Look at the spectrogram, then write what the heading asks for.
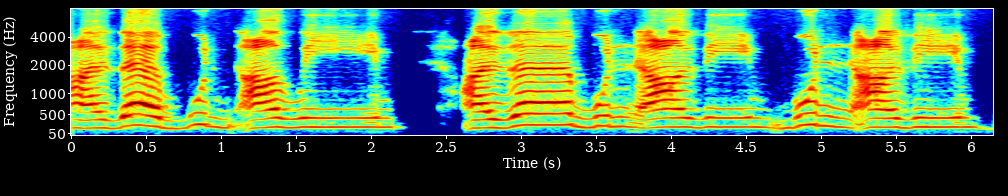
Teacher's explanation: Nun mati atau tanwin bila jumpa dengan huruf halkum memang takkan ada dengung ekstra. Tak ada. Tak ada penambahan pada dengung. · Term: izhar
